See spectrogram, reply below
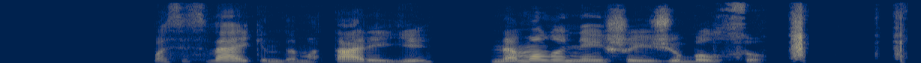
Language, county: Lithuanian, Vilnius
